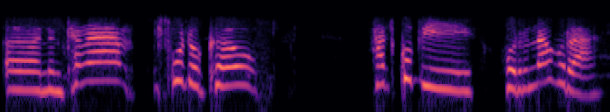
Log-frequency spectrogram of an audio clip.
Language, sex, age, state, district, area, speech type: Bodo, female, 18-30, Assam, Baksa, rural, conversation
